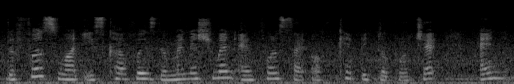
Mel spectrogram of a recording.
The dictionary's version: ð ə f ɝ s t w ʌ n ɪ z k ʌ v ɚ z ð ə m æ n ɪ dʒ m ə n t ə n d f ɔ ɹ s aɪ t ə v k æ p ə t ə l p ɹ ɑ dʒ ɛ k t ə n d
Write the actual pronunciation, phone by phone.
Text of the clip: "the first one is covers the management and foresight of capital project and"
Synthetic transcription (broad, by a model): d ə f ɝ s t w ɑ n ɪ s k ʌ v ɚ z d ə m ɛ n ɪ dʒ m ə n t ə n f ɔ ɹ s aɪ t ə f k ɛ p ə t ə l p ɹ ɑ dʒ ɛ k t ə n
